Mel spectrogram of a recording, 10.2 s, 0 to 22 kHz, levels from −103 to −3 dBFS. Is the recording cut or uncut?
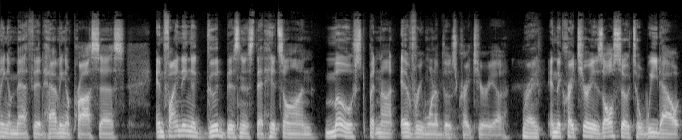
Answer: uncut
